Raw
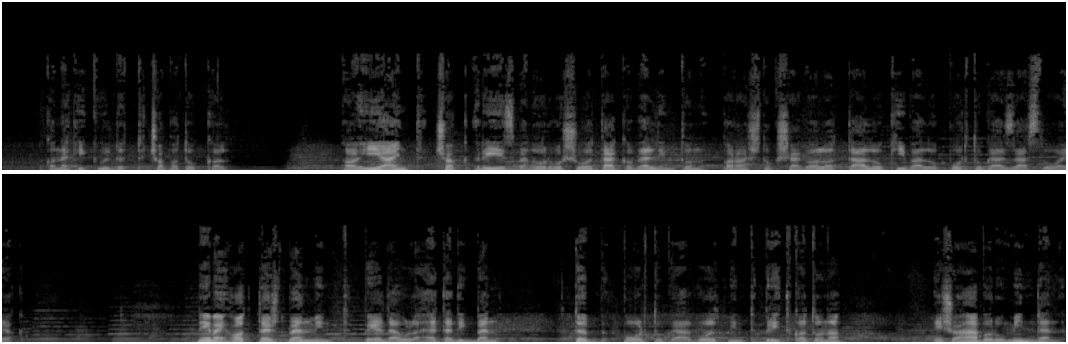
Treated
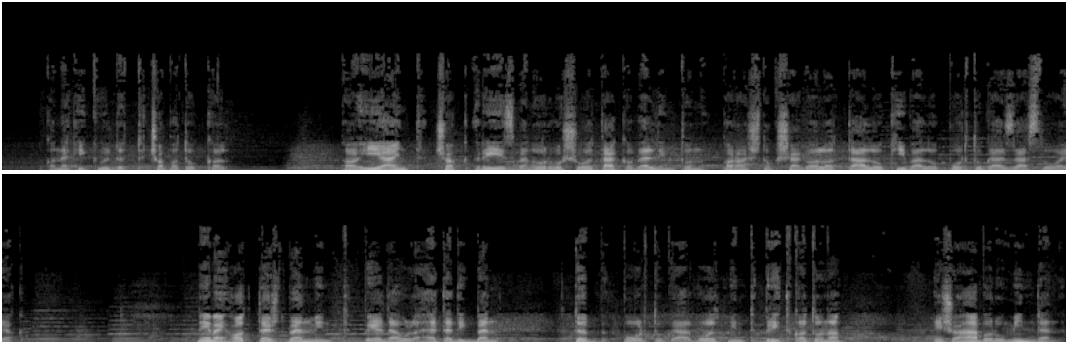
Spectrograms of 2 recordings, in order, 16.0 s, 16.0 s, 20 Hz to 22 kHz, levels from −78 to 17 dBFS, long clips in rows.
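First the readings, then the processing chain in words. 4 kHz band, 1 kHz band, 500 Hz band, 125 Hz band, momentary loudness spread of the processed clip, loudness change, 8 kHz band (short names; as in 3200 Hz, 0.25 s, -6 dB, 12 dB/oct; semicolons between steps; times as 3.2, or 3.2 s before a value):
+5.5 dB, +6.0 dB, +6.0 dB, +5.5 dB, 20 LU, +6.0 dB, +6.5 dB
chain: AGC gain up to 7.5 dB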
